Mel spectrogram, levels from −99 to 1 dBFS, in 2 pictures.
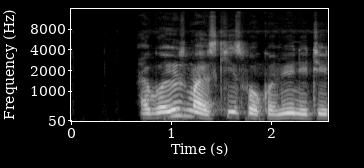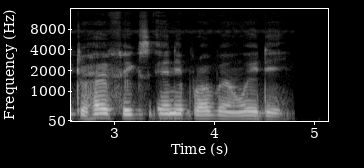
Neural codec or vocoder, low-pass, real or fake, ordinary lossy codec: none; 14.4 kHz; real; none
